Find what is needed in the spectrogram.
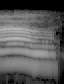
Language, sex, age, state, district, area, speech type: Tamil, female, 30-45, Tamil Nadu, Thoothukudi, urban, conversation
